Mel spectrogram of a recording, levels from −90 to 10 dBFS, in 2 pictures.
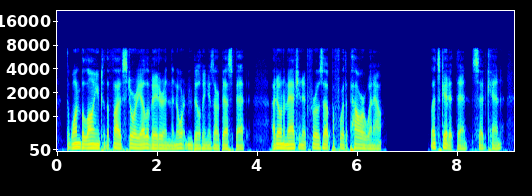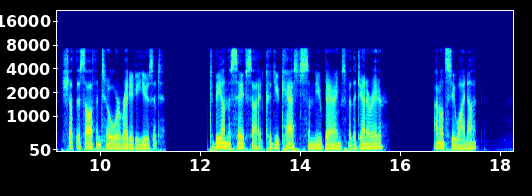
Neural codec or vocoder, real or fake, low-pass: autoencoder, 48 kHz, 32 numbers a frame, DAC-VAE, trained on Japanese speech; fake; 7.2 kHz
